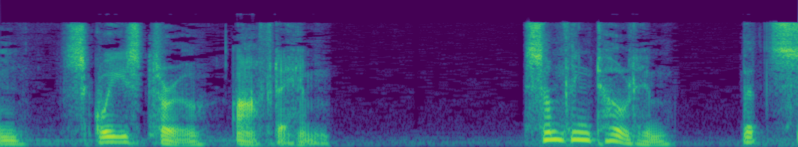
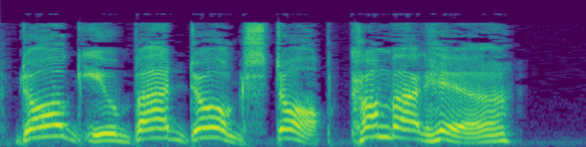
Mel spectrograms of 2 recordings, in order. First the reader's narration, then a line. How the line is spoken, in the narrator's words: shouting clearly, loudly, and distinctly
